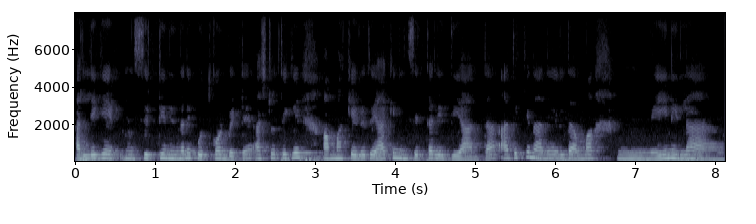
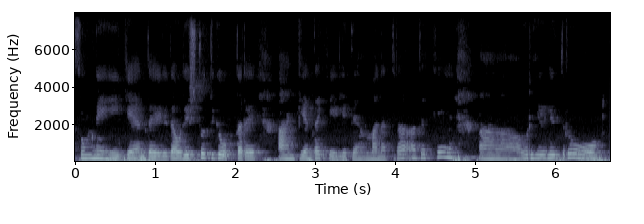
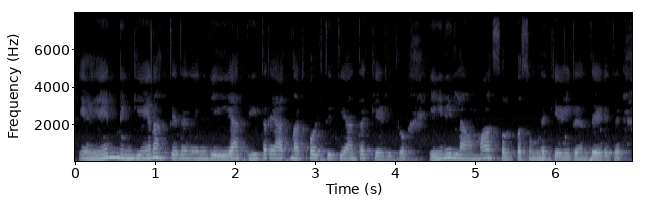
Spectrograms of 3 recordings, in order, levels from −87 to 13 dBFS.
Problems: none marked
